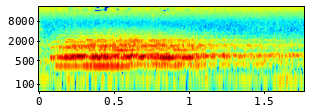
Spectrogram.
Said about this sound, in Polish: O, pociąg. Tak, tutaj, tutaj są tory.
